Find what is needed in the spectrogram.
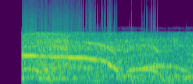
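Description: A motocross bike's engine at high revs, its note falling steeply about a second and a half in as the rider leaves the ramp and rising again in the air, over a cheering crowd and PA music.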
